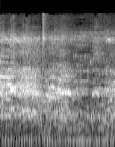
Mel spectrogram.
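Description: Chickens at a poultry market in Mantalungon, Barili, Cebu, including a tiger hen, cluck and crow in a dense nearby chorus, with faint voices blended into the background.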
